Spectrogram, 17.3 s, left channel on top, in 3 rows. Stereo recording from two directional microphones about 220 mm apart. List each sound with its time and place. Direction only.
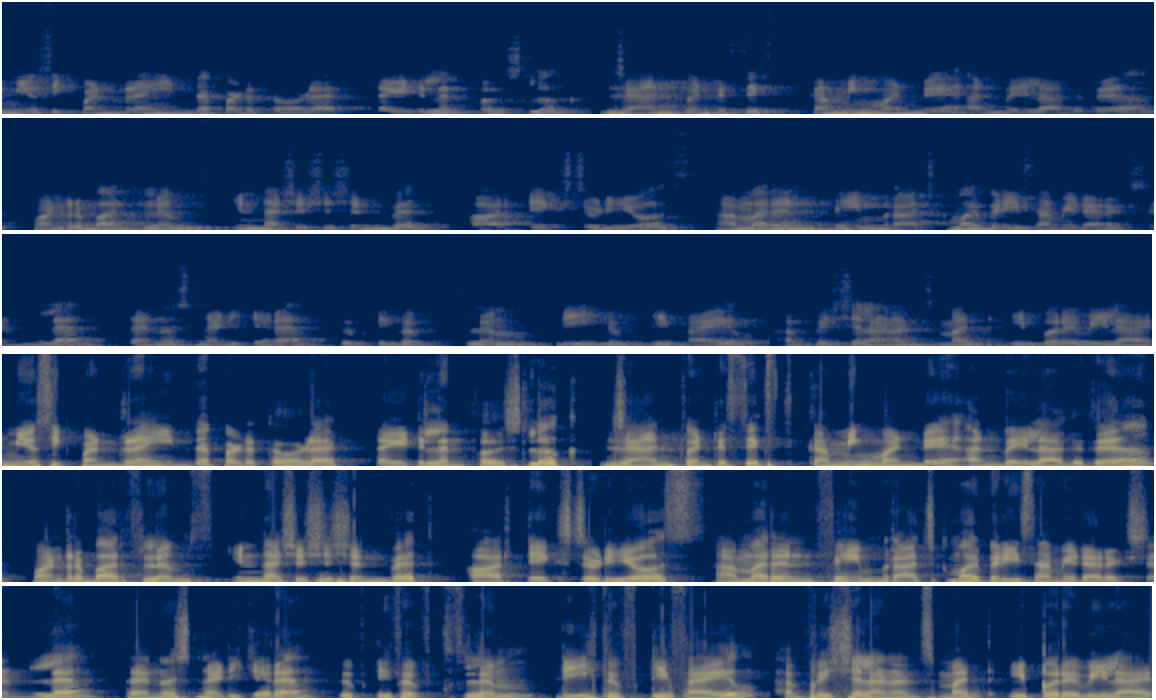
0.0 s speech: 50° right (ahead or behind)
